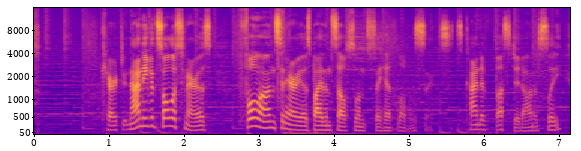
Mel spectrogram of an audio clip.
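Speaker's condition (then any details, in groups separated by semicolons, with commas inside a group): No condition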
